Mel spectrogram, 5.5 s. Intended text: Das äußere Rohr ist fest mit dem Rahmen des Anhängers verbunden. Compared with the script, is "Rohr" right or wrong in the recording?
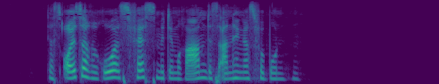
right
